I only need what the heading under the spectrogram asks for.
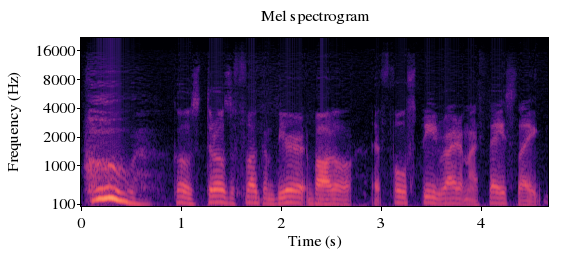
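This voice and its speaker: A man's voice: medium pitch, normal speed, darkish tone. Man vividly retelling a street story. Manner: vivid retelling with quoted dialogue and cussing. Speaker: interviewee. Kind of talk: casual storytelling. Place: outdoors by a creek in a park.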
